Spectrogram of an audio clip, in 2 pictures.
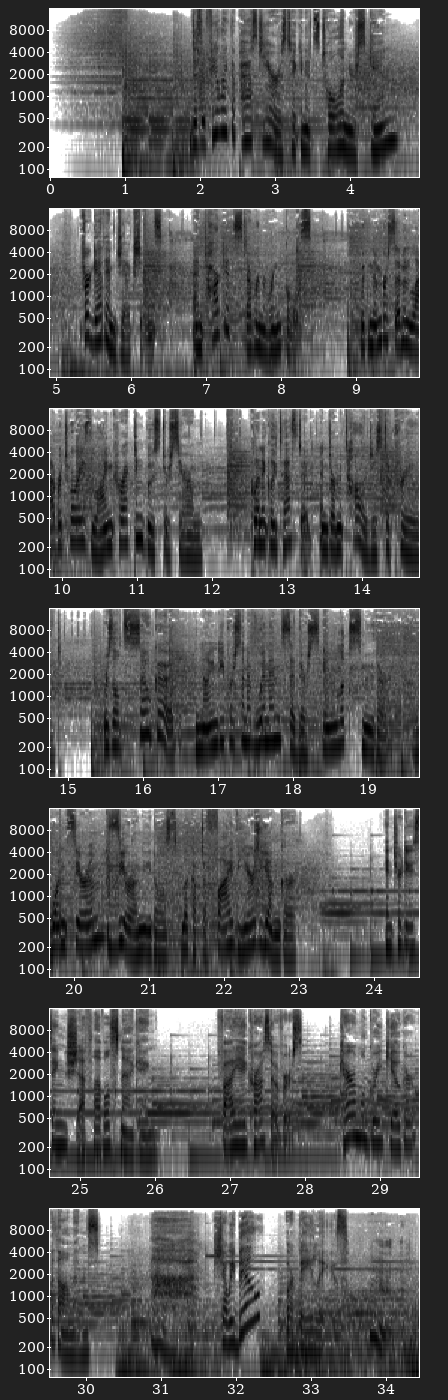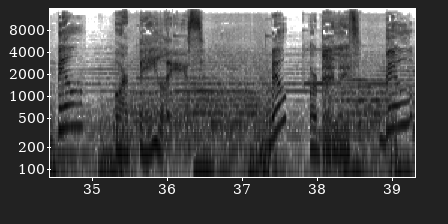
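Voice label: commercial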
